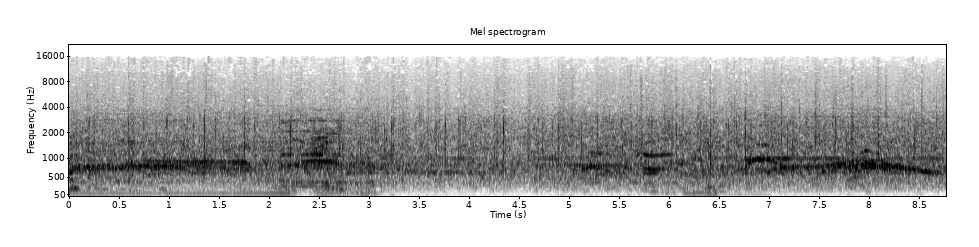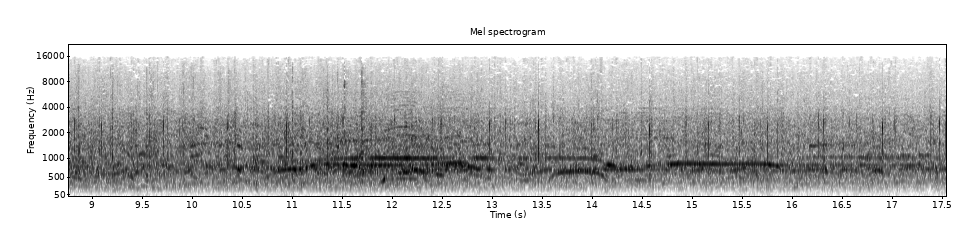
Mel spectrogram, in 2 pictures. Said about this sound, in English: I wish everyone in this building would clap their hands with all their heart and lift up their voice for a moment.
